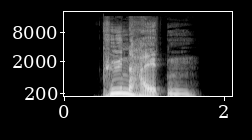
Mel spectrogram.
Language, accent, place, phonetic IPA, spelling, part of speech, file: German, Germany, Berlin, [ˈkyːnhaɪ̯tn̩], Kühnheiten, noun, De-Kühnheiten.ogg
- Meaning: plural of Kühnheit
